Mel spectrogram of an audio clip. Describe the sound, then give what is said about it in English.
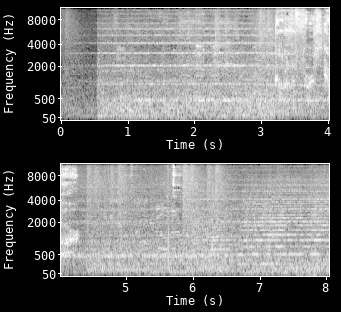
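A train draws away from a station with a steady, continuous rumble and rattle of carriages on the rails, broken midway by a brief high squeal of wheels. “The train starts to draw away from the station”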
